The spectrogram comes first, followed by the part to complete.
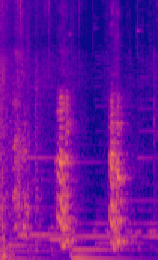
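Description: Two short dog-like yelps, each falling sharply in pitch, over steady background music.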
